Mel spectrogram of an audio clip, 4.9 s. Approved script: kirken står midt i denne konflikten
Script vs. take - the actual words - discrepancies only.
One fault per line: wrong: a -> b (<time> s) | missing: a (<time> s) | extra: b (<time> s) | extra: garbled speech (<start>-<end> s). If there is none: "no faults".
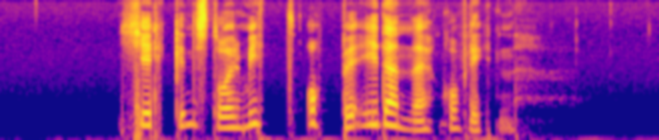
extra: oppe (2.3 s)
